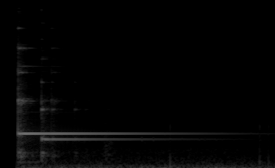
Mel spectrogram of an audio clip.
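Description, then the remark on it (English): A house doorbell, rung a second time after no one answers, chimes with two quick struck notes, then a clear bell tone that hangs and slowly fades over several seconds. “No one answers when I ring the doorbell, so I ring it again and wait.”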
